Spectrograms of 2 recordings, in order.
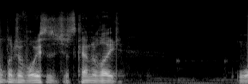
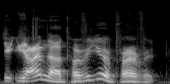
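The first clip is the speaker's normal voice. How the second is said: dumb guy voice; 5 semitones higher, 4 dB louder than usual. Acted. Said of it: "my go-to kinda dumb guy voice".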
